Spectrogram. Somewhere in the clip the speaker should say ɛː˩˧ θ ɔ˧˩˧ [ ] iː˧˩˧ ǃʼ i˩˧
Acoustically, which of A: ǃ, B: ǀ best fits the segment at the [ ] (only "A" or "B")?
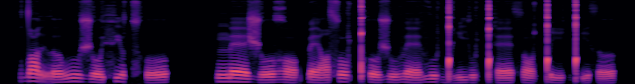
A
